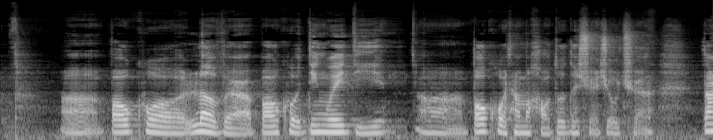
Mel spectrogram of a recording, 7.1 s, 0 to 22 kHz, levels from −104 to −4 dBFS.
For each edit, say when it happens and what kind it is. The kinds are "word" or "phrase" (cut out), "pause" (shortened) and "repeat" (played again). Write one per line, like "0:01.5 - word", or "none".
0:04.1 - pause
